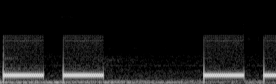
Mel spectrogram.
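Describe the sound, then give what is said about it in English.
Telephone dialing tones as someone makes a phone call: a steady, mid-pitched electronic tone pulsing in paired bursts, two short beeps, a pause, then another pair beginning, loud and clear with no talking. “Should we ring some phone calls? Make some phone calls.”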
